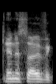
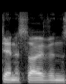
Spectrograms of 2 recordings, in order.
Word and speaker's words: Denisova: It's weird because it's a Russian word, but like it's like Denisova cave, but I've heard people say Denisovans or Denisovans.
